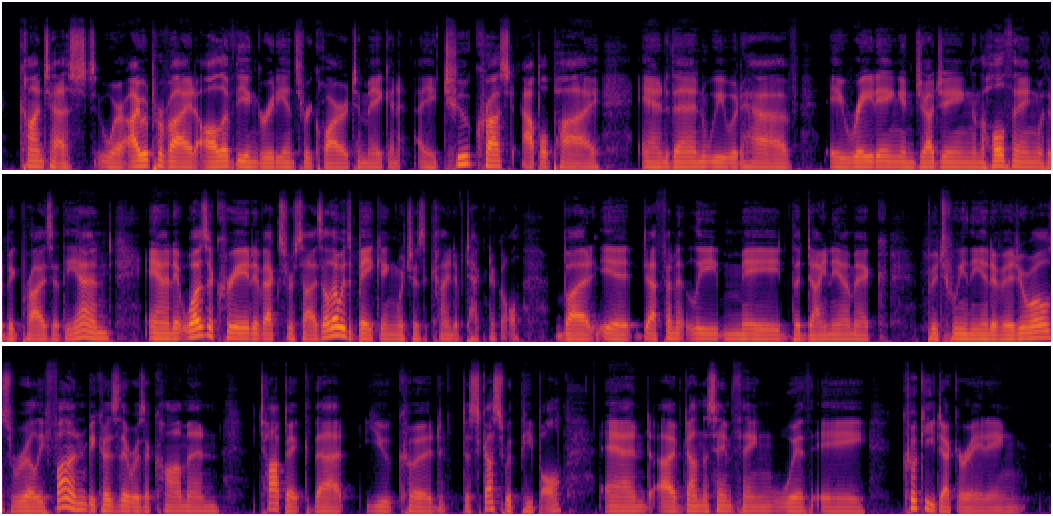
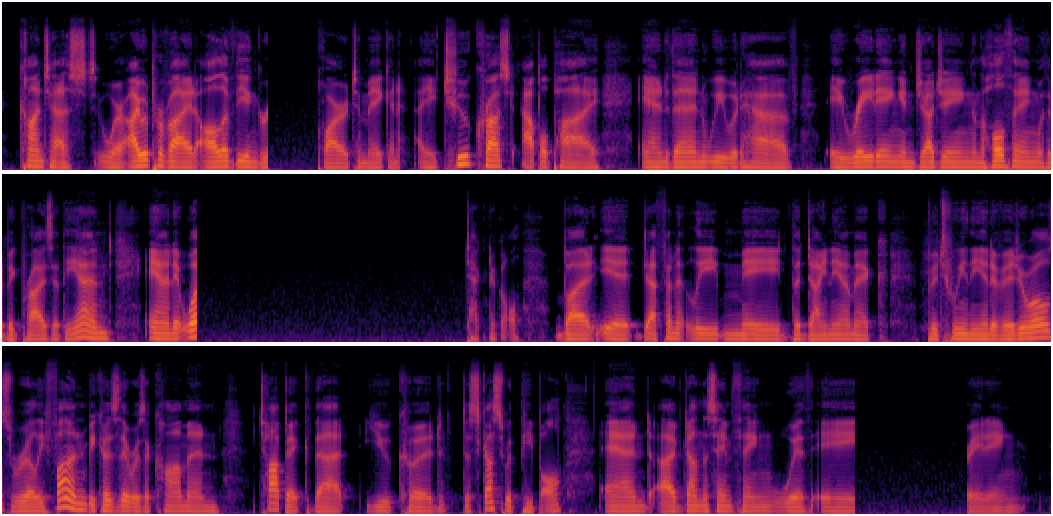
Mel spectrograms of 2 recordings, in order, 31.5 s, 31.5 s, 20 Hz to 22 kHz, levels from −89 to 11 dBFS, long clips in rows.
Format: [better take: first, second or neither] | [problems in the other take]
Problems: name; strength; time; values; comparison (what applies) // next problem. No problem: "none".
first | audio cutting out; at 2.5 s for 0.5 s, at 12 s for 2.5 s and at 30 s for 1 s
